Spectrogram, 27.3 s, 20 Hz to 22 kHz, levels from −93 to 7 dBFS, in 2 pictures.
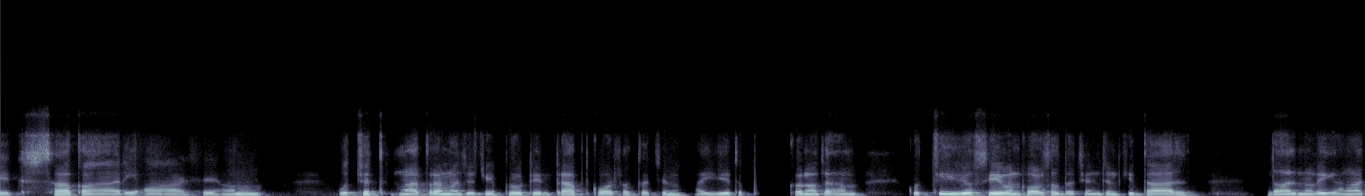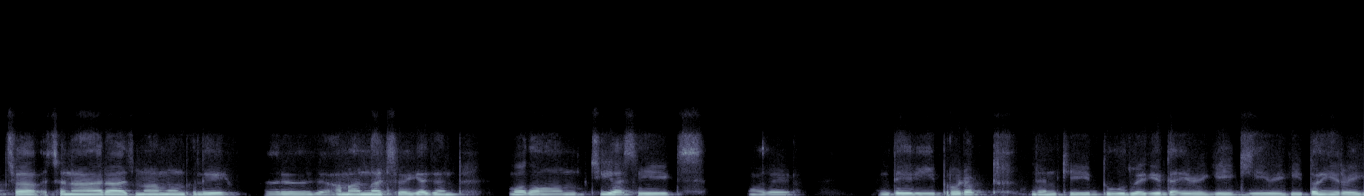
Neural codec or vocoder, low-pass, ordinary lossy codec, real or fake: codec, 16 kHz, 2 kbps, X-Codec, HuBERT features, trained on balanced general audio; 7.2 kHz; Opus, 16 kbps; fake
